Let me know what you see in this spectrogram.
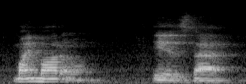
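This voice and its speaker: With a Canadian accent and lively intonation, a man talks amid audible room echo. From Canada. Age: 30s. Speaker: ostomy patient speaker. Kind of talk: conference presentation. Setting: stage with audience. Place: hall. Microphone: pa.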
